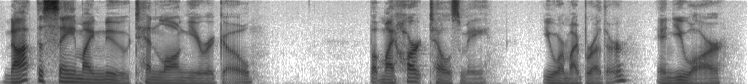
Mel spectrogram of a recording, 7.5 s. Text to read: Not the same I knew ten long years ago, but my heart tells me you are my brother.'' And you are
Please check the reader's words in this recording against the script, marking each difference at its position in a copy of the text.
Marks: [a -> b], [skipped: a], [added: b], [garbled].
Not the same I knew ten long [years -> year] ago, but my heart tells me you are my brother.'' And you are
